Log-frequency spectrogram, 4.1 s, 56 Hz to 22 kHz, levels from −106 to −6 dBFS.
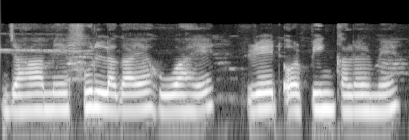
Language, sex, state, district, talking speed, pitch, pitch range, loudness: Hindi, female, Arunachal Pradesh, Longding, 160 wpm, 205 Hz, 195-215 Hz, -13 LUFS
